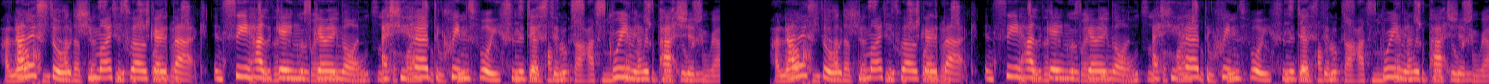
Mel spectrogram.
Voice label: tv ffp3 preformed plus 8 db snr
